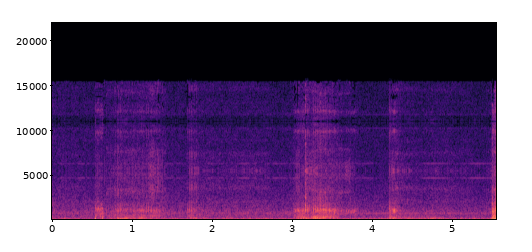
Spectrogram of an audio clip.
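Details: Person sound asleep: soft, irregular rasping breaths over a steady room hum; snoring.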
